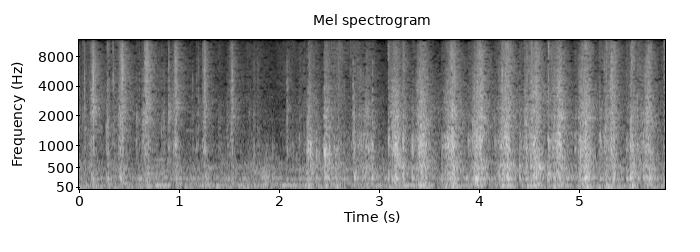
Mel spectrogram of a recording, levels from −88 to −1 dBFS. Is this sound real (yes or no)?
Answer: yes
